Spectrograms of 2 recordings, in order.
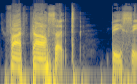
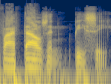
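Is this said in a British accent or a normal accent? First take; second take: British; normal. First: It is said in a put-on British accent. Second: It is said in the speaker's normal accent.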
